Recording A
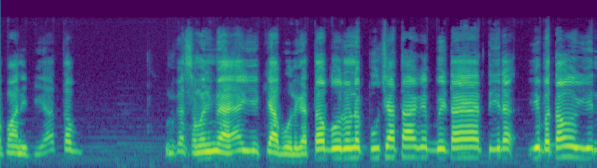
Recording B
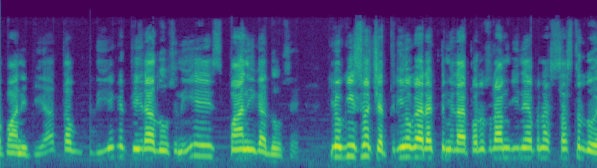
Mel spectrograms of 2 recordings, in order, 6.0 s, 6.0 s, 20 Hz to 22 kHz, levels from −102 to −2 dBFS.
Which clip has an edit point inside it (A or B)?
B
